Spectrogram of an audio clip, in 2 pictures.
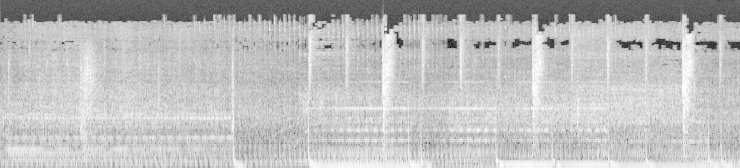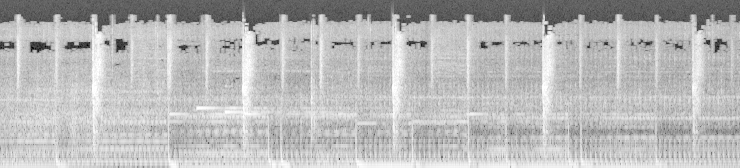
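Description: Background music with held chords and a steady beat; a deep bass line comes in about three seconds in.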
